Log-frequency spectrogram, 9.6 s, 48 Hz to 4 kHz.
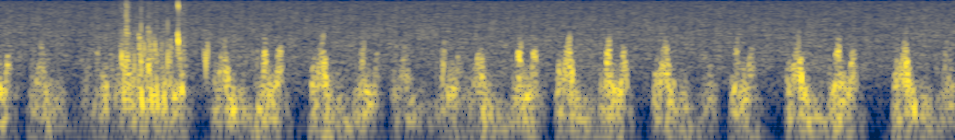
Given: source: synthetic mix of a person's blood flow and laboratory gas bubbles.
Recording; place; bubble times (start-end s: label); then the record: Doppler ultrasound of blood flow; precordium
1.19-1.88 s: bubbles
2.01-2.12 s: bubbles
From the record:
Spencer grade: 1 (occasional bubble signal discernible with the cardiac motion signal, with majority of cardiac periods free of bubbles); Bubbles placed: only in the low amplitude regions of the cardiac cycle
